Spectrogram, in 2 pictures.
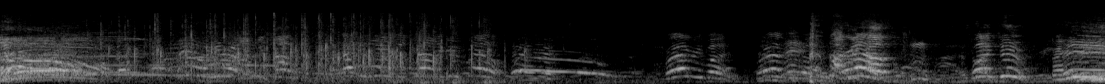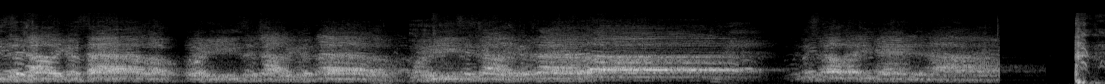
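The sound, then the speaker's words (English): The Michigan Wolverines team celebrates in their locker room in Houston on Monday night, with a crowd of voices yelling and chanting together in loud, overlapping bursts. The cheering swells and stays raucous, with brief lulls between rounds. “But here's the way it sounded in the Michigan Wolverines locker room down in Houston on Monday night.”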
